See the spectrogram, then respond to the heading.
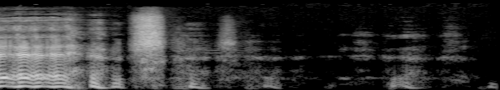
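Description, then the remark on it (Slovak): People in a church imitate a sheep's bleat, one loud, quavering "baa" at the start, followed by scattered talking and murmuring that fades to quieter sounds. “Koľko z vás ste ovce jeho pastvy? Môžeme v cirkvi povedať B.”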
